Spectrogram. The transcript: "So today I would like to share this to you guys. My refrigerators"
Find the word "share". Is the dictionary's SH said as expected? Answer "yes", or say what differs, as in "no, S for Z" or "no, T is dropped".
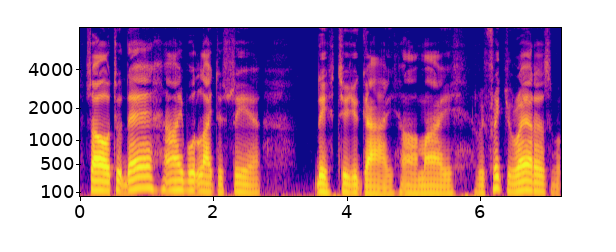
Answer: no, S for SH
